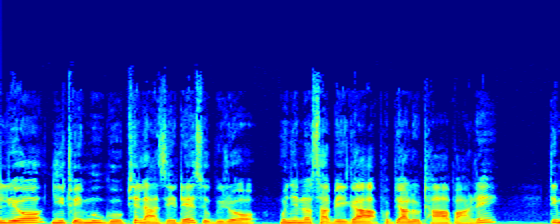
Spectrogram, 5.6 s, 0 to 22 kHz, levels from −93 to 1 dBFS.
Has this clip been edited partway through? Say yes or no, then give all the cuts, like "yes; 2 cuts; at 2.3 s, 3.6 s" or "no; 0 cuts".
no; 0 cuts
